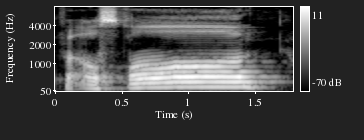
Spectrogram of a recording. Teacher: صاد کو موٹا ادا کرتے ہوئے الف مدہ کے ساتھ ملانا ہے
